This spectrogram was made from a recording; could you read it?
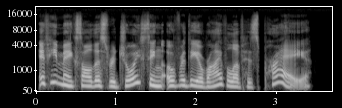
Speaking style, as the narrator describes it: said Beauty, trying to laugh

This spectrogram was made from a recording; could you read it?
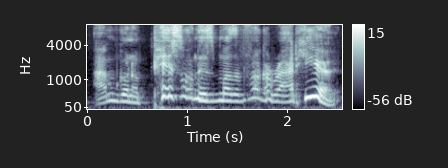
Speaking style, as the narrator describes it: He starts yelling

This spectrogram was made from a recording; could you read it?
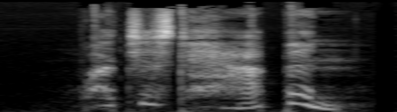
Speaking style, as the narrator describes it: Katie whispered

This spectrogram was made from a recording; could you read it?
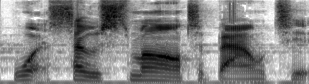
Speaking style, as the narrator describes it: Copley asked in his nasally tone

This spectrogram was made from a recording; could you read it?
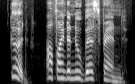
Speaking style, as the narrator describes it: Benny yelled

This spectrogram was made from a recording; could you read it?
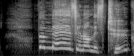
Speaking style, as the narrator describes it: cried Maya

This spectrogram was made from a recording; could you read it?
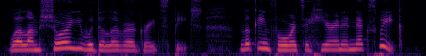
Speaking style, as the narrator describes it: her teacher said

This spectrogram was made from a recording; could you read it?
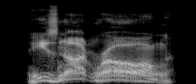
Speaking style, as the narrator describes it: growled Richter

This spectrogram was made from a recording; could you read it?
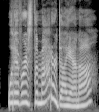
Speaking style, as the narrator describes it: cried Anne

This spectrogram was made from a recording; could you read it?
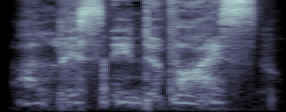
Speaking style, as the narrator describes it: whispered Dad

